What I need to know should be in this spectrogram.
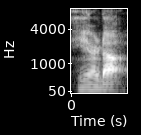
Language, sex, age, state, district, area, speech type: Kannada, male, 45-60, Karnataka, Shimoga, rural, read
